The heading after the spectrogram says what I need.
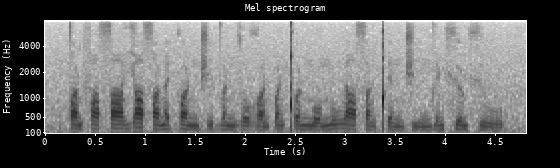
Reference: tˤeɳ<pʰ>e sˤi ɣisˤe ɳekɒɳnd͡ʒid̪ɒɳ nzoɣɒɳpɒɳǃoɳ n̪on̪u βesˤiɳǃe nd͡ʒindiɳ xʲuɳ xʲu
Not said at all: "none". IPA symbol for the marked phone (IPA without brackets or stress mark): f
